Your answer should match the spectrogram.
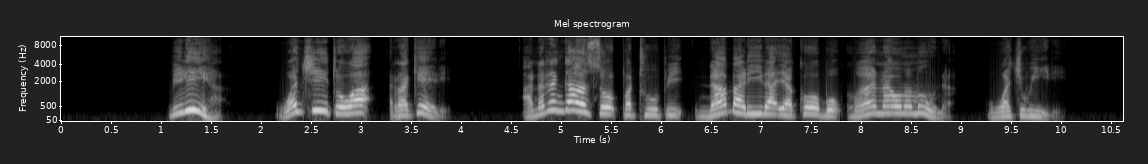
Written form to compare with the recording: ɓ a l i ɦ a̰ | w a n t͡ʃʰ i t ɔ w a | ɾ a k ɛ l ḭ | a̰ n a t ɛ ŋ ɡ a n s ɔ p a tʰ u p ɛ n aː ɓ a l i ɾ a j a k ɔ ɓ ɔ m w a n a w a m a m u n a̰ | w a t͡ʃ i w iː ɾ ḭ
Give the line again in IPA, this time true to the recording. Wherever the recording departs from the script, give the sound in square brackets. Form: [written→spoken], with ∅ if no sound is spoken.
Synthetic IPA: ɓ [a→i] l i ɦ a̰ | w a n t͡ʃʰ i t ɔ w a | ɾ a k ɛ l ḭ | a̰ n a t ɛ ŋ ɡ a n s ɔ p a tʰ u p [ɛ→i] n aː ɓ a l i ɾ a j a k ɔ ɓ ɔ m w a n a w a m a m u n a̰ | w a t͡ʃ i w iː ɾ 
